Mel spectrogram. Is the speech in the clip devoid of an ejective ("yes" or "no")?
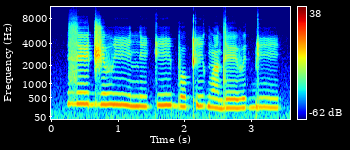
no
